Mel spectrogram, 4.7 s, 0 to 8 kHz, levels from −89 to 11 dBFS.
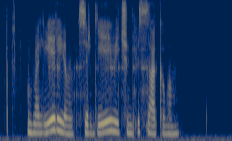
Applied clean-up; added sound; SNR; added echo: neural diffusion model UNIVERSE++.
